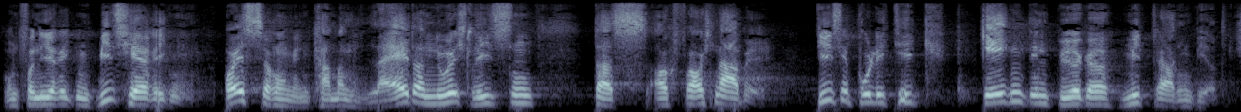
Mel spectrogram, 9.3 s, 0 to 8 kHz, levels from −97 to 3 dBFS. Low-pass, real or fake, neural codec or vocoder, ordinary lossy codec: 7.2 kHz; real; none; none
